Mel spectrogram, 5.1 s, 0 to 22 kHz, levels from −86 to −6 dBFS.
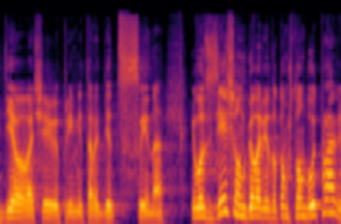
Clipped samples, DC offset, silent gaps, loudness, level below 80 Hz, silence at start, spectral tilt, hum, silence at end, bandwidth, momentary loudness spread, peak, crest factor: under 0.1%; under 0.1%; none; -20 LUFS; -50 dBFS; 0 s; -4.5 dB/octave; none; 0 s; 17 kHz; 8 LU; -2 dBFS; 18 dB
